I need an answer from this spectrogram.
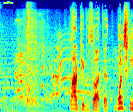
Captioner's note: champagne pops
